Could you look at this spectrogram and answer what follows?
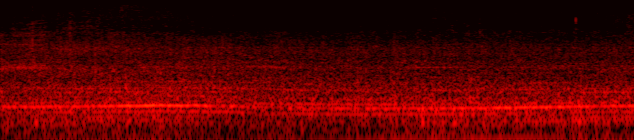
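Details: A constant motor whine and rumbling vehicle noise continue unbroken, with no animal calls present.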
